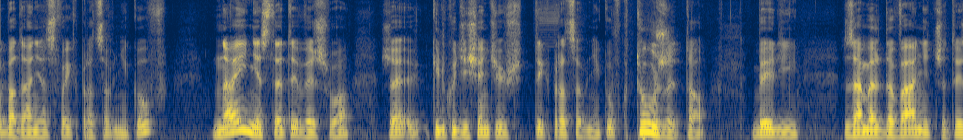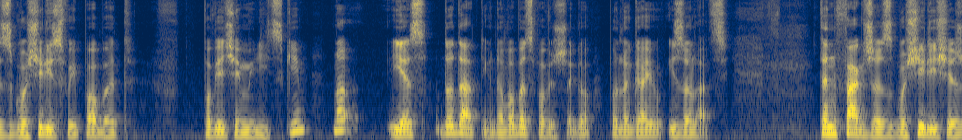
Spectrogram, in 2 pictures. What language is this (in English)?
Polish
